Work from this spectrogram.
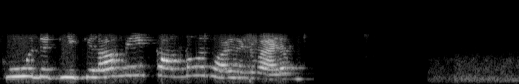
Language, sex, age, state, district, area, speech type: Dogri, female, 60+, Jammu and Kashmir, Udhampur, rural, conversation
